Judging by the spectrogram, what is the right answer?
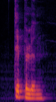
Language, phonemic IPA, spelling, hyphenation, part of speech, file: Dutch, /ˈtɪ.pə.lə(n)/, tippelen, tip‧pe‧len, verb, Nl-tippelen.ogg
- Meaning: 1. to walk (often briskly) 2. to solicit out on the street 3. to be interested [with op ‘in’], to be attracted 4. to steal 5. to fall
